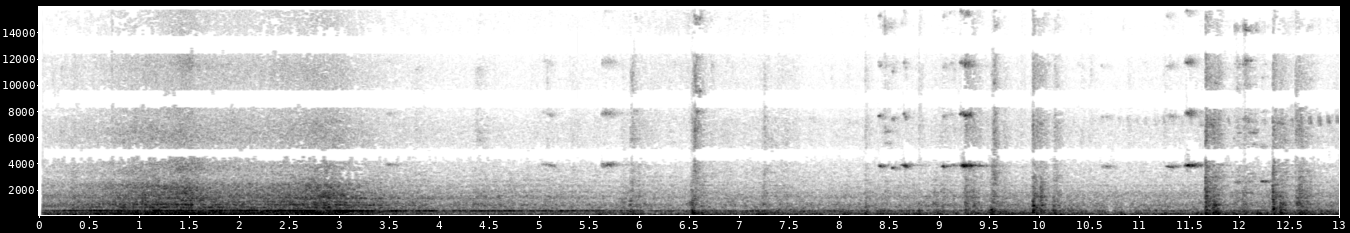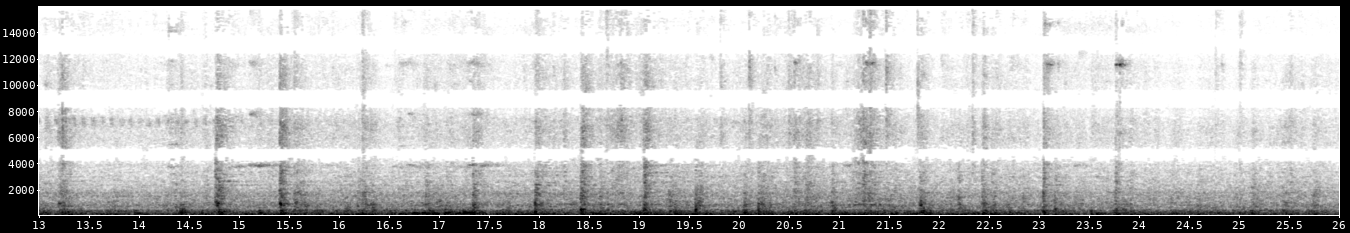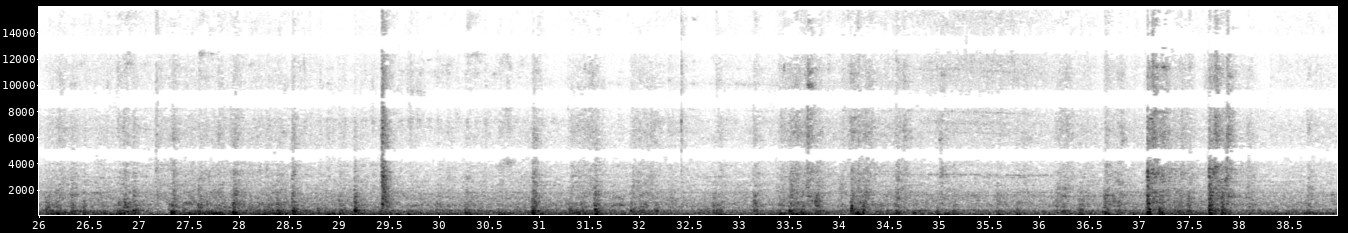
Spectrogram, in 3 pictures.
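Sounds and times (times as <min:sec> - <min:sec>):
locomotive hum: 0:00.0 - 0:38.9
train wheels rumbling on rail: 0:00.0 - 0:38.9
wheels clacking over rail joints: 0:08.2 - 0:38.9.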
